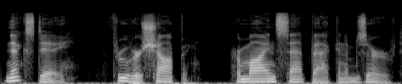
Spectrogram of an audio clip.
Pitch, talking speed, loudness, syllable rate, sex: 115 Hz, 165 wpm, -18 LUFS, 4.3 syllables/s, male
